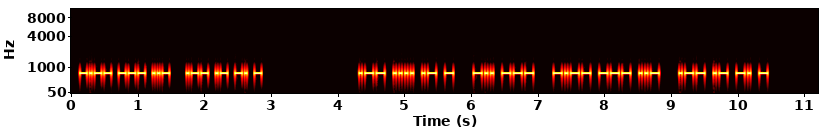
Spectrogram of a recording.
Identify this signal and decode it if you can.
Morse code, heard as a keyed tone, about 35 wpm, 700 Hz. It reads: YOU WANT WHAT DO YOU WANT
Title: Speed-Racing - Sets of 4 Words 28wpm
